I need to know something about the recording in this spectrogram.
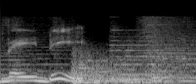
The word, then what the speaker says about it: Theyby: Your daughter just had a baby, but she tells you that it's a they-be, Theyby, pronounced they-be.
